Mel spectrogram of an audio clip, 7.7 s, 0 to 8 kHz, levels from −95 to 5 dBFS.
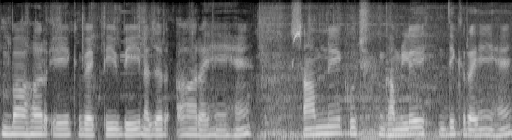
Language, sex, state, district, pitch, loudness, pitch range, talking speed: Hindi, male, Rajasthan, Jaipur, 125 Hz, -18 LUFS, 120-135 Hz, 110 wpm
